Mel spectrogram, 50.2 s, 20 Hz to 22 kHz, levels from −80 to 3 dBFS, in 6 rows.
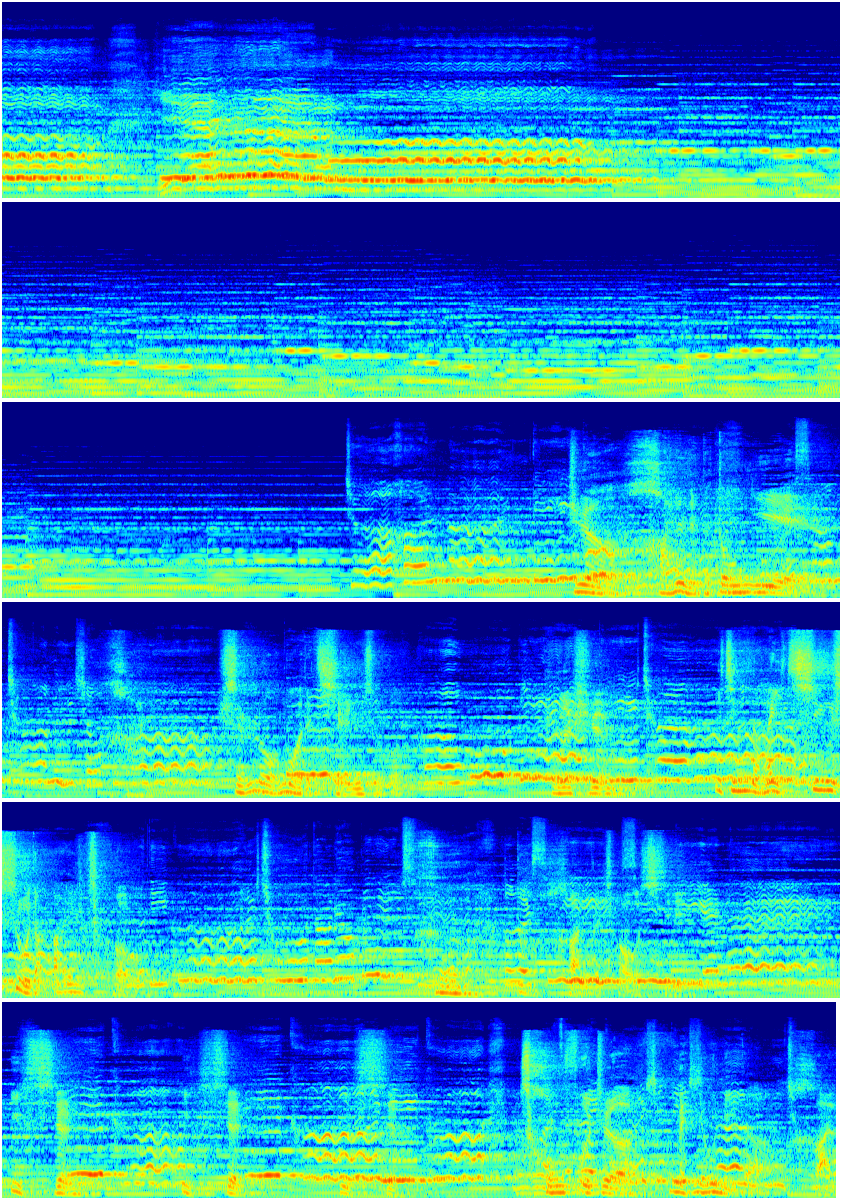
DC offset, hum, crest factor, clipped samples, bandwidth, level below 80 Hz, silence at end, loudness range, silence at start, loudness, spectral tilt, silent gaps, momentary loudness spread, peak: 0.4%; none; 16 dB; under 0.1%; 15 kHz; -44 dBFS; 0 s; 11 LU; 0 s; -21 LUFS; -5 dB/octave; none; 12 LU; -4 dBFS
